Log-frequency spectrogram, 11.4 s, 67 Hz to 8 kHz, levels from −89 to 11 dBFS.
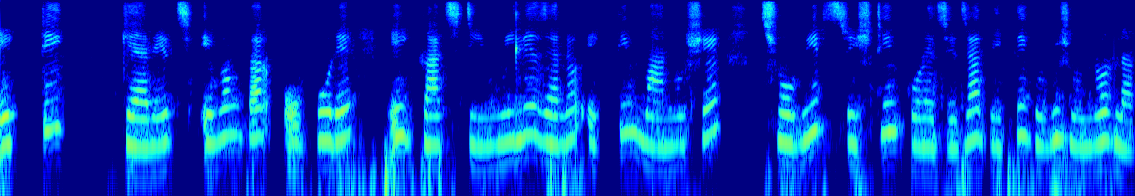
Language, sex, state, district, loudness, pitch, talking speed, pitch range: Bengali, female, West Bengal, Jalpaiguri, -44 LUFS, 250 Hz, 100 wpm, 235-290 Hz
